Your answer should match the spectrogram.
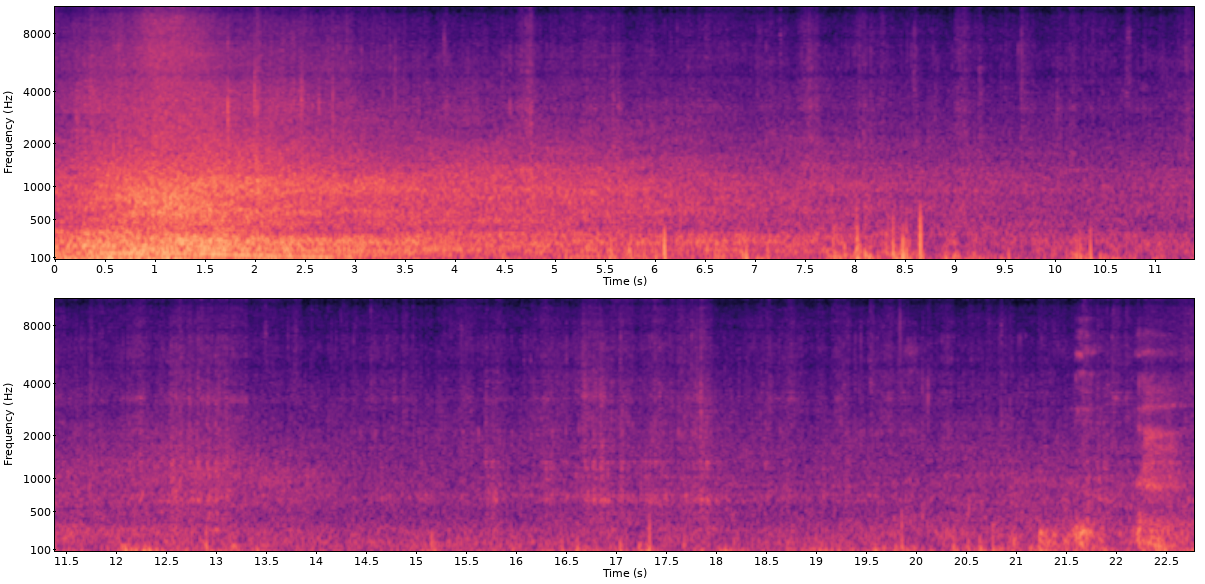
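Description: A motor vehicle passing close by, its engine and tyre sound loudest about a second in and fading over several seconds. After it, wind rumbles on the microphone of a moving bicycle.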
